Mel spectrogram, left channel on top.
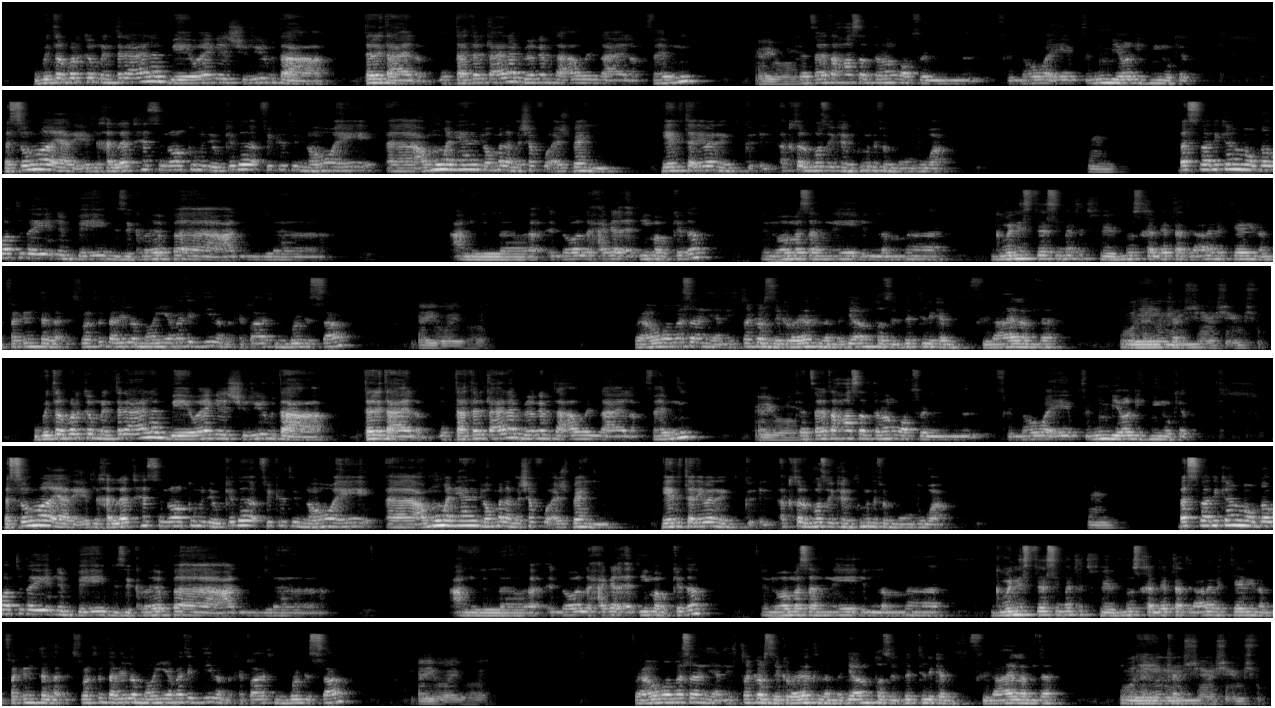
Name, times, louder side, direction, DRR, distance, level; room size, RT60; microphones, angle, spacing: voice 1, 0.3-3.2 3.6-6.9 8.0-9.8 10.1-11.9 12.7-18.8 19.3-22.1 24.5-28.7 29.9-32.4 33.0-34.8 35.3-41.6 44.5-48.7 49.3-50.1, right 2 dB, 30° right, 0.4 m, -21 dB
voice 2, 7.5-8.0 23.6-23.8 42.3-43.0 49.3-50.8, equal, 85° right, 1.0 m, -30 dB
3.9 x 3.0 x 2.3 m
head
